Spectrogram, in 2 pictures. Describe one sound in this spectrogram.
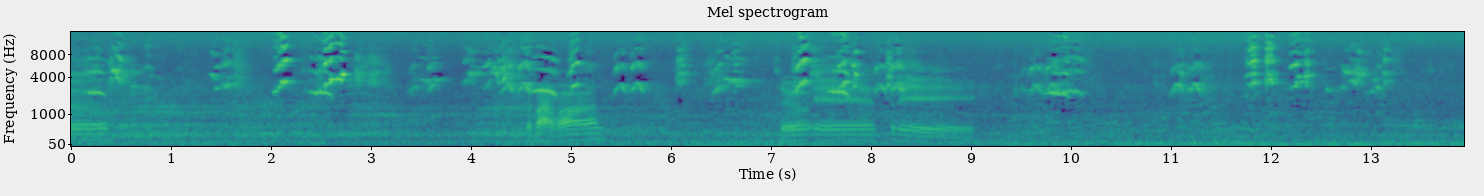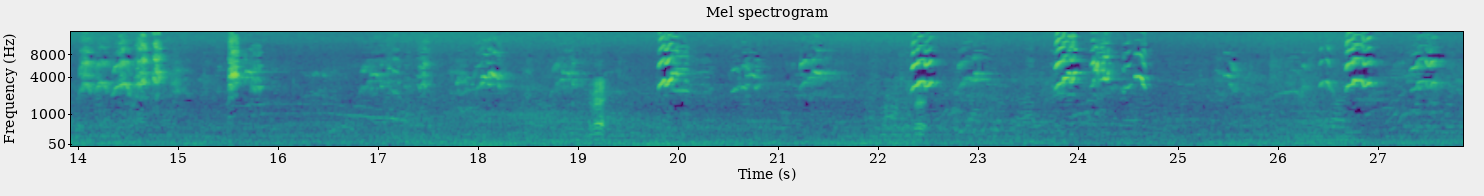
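Parrots screech and chirp loudly nearby, outdoors.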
